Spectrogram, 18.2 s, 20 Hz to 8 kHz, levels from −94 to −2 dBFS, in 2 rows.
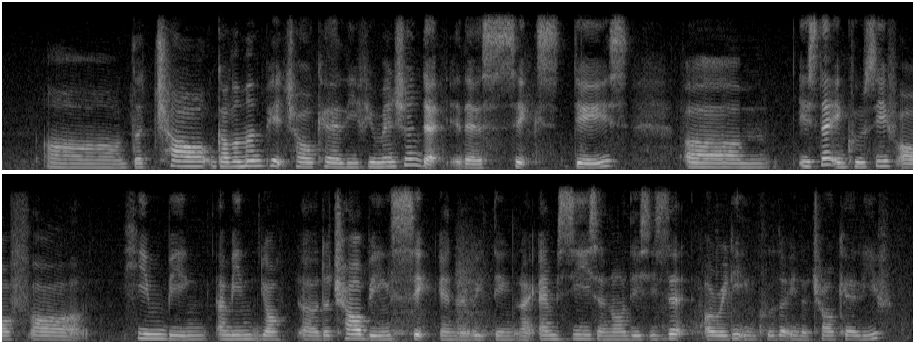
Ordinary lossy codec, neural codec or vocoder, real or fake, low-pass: none; vocoder, 44.1 kHz, 80 mel bands, Vocos; fake; 7.2 kHz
